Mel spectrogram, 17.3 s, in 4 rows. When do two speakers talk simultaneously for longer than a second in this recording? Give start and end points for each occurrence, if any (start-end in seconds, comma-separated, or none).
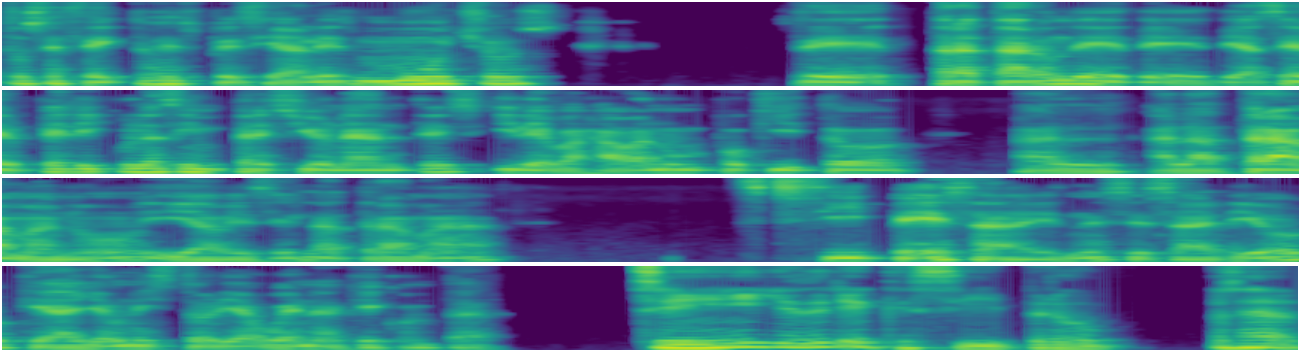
none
